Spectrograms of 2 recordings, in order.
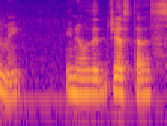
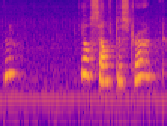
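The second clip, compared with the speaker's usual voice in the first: cold dismissive verdict; 12 semitones higher, 4 dB quieter than usual. Retold or imitated. Mother-in-law coolly answering Margaret's fears. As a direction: toss it off with a little shrug. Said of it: "You know what she said".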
